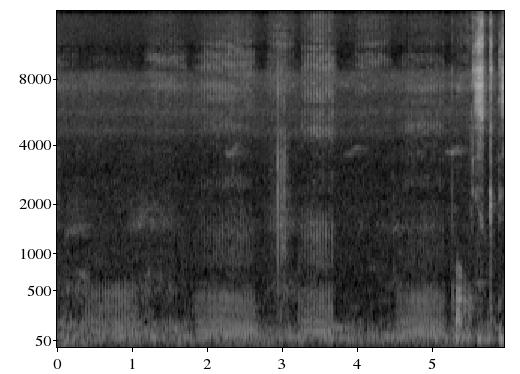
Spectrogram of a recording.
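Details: Sleeping cat snoring and purring, a low steady rumbling in long pulsing stretches broken by short pauses, with quiet human speech and a brief rustle at the end.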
